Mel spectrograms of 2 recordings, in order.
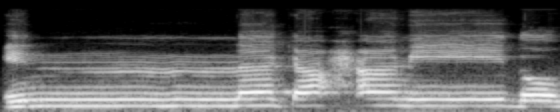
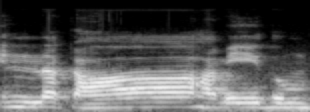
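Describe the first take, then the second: First: The 'ka' vowel is kept short. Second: The 'ka' vowel is drawn out long. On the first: The speaker calls it right. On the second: The speaker calls it wrong.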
